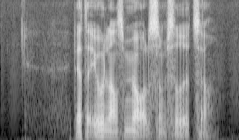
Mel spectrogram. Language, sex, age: Swedish, male, 22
